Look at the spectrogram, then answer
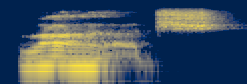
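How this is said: It is said with a British accent. "olha a pronúncia britânica"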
